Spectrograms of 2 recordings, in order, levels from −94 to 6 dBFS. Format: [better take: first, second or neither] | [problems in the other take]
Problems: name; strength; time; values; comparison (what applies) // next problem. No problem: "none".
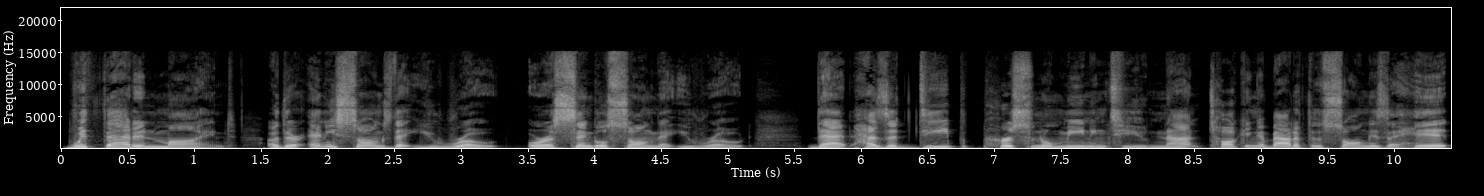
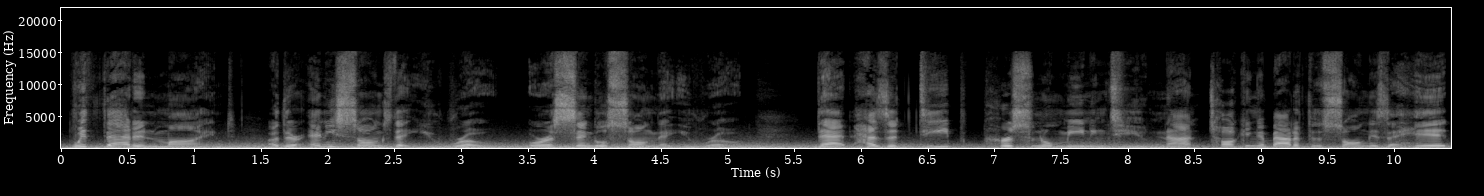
first | low rumble; loud; throughout; 10 dB below the speech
